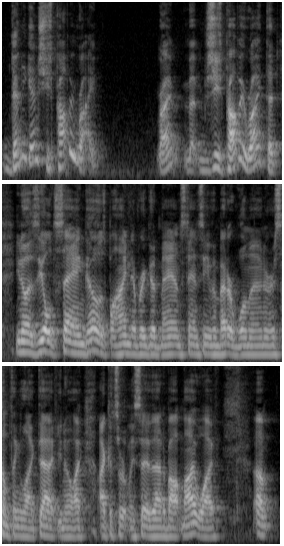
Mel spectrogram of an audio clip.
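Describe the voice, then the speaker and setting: A man's voice: medium pitch, fast talker. A male teacher giving a recorded lesson, explaining in a conversational way and often checking in with "right?".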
